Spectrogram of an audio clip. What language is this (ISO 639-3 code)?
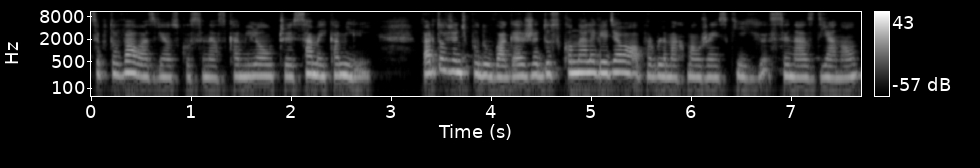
pol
